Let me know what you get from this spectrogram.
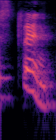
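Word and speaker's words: strength: शब्द है वह है स्ट्रेंथ स्ट्रेंथ तो यानी एसटी रे यानी आई एन यानी एन और थ के लिए हम यूज करेंगे टी एच का और जी होगा यहां पर साइलेंट इसलिए स्ट्रेंथ इस शब्द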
